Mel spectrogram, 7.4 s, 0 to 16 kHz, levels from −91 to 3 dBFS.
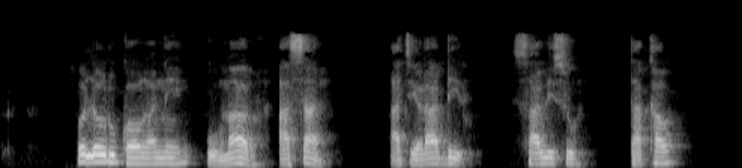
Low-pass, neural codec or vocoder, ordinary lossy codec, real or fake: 7.2 kHz; codec, 16 kHz, 2 kbps, FunCodec, trained on LibriTTS, 25 frames a second; MP3, 48 kbps; fake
